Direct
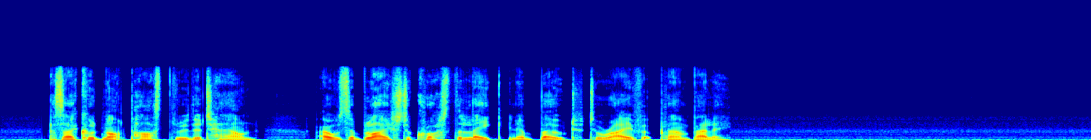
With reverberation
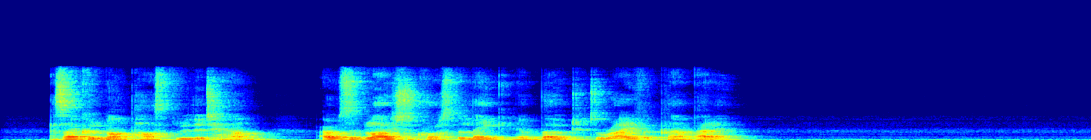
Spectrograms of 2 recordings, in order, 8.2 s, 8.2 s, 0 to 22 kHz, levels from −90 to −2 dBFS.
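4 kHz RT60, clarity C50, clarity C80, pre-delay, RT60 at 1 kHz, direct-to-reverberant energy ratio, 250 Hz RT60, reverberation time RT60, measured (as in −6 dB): 0.45 s, 4.5 dB, 8.5 dB, 16 ms, 0.55 s, −3.5 dB, 0.60 s, 0.55 s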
